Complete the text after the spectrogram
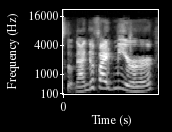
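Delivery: "magnified" stressed, rising as a correction. Shown as a demonstration. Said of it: "not magnifying glass".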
